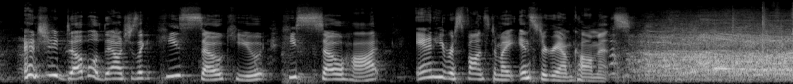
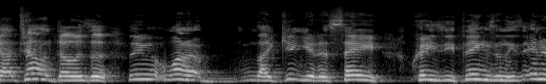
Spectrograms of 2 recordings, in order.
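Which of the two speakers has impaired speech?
The second: cerebral palsy; spastic hemiplegic form, limited one arm use.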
